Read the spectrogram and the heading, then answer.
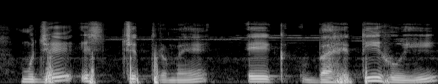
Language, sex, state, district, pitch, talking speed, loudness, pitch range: Hindi, male, Madhya Pradesh, Dhar, 115 Hz, 95 wpm, -19 LUFS, 105-125 Hz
